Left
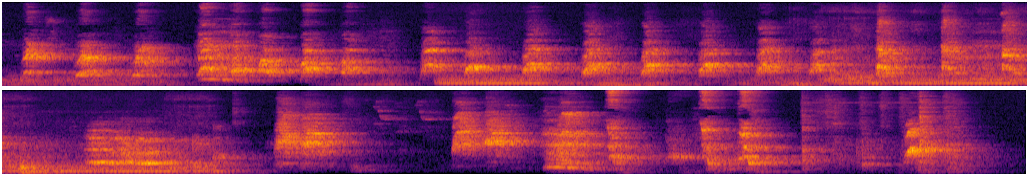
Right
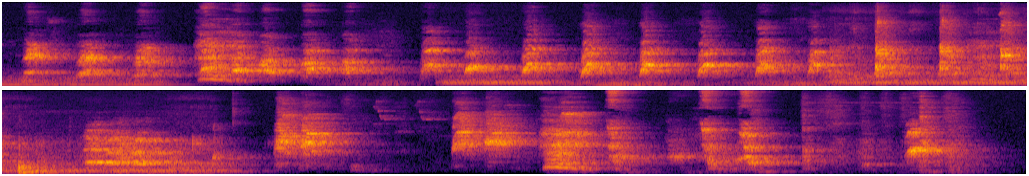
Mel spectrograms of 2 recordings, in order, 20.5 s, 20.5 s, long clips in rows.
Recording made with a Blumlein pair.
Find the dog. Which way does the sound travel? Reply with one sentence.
In this clip you hear the dog go right and come back.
